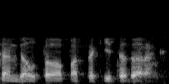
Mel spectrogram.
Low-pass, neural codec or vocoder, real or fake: 3.6 kHz; vocoder, 44.1 kHz, 128 mel bands, Pupu-Vocoder; fake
